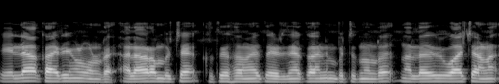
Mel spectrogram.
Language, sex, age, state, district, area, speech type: Malayalam, male, 60+, Kerala, Pathanamthitta, urban, spontaneous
